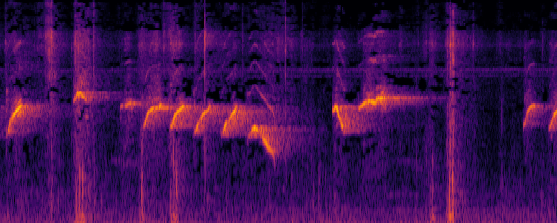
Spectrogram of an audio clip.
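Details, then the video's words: Cipoh (common iora) singing gacor for masteran: bursts of quick upward-flicking whistles, some stepping down in pitch, separated by short gaps, with loud clicks throughout. "cipoh gacor ampuh untuk masteran"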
